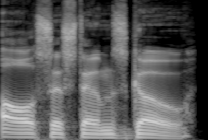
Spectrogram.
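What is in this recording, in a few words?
"ALL SYSTEMS GO", SPOKEN; Techno Trance Essentials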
